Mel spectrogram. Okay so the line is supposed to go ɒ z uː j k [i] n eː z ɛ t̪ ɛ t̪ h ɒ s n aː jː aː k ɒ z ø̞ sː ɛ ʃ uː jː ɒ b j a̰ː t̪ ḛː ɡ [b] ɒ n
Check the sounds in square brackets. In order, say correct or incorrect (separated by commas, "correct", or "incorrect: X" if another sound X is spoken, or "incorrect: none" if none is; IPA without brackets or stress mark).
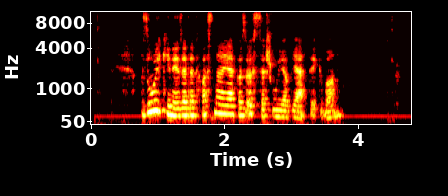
correct, correct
